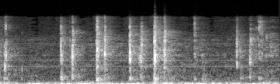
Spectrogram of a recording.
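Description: Rapid keystrokes on a computer keyboard while C program code is typed, an uneven run of sharp clicks and taps with short bursts and pauses, close and clear with no talking.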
